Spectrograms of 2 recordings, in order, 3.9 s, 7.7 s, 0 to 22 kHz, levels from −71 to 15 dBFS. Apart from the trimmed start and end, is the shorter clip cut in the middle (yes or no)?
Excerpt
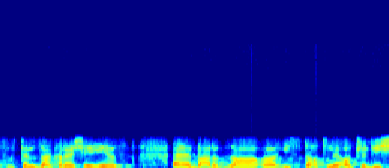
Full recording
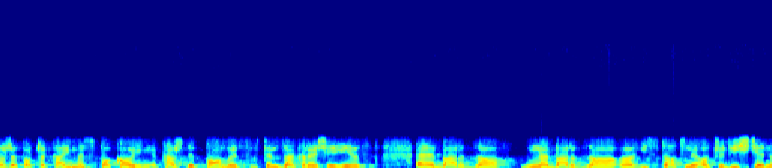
yes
